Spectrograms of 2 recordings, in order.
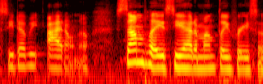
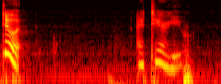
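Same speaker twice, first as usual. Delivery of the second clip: mock little girl voice, getting serious; 3 semitones higher than usual. Quoting an audio clip from a cartoon: imitating a serious little girl voice. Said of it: "this little girl voice, and she gets real serious".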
